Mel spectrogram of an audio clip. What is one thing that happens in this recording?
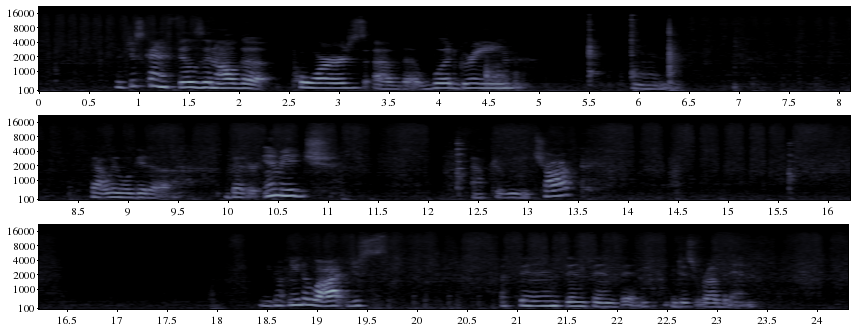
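A cloth rubs softly across a board.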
